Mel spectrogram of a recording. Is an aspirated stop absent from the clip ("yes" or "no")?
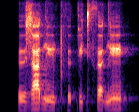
no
